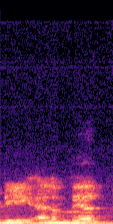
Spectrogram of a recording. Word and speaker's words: d'Alembert: ये पढ़ना, प्रोनाउंसिएशन इसकी है डी एलम बेयर टेस्ट, या दूसरा इसका नाम है रेशो टेस्ट।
